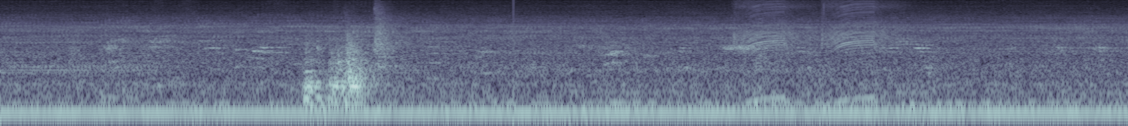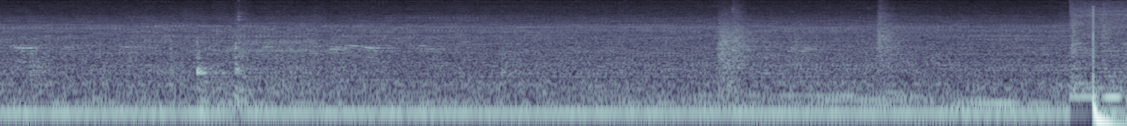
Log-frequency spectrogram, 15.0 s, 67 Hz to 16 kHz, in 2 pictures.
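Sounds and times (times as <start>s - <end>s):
electric clipper buzzing: 4.9s - 6.2s.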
